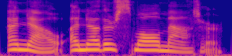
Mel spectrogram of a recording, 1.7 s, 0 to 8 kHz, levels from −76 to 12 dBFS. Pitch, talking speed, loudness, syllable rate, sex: 210 Hz, 170 wpm, -14 LUFS, 5.1 syllables/s, female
